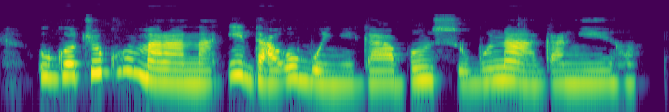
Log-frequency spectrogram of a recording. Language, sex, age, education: Igbo, female, 15-29, tertiary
